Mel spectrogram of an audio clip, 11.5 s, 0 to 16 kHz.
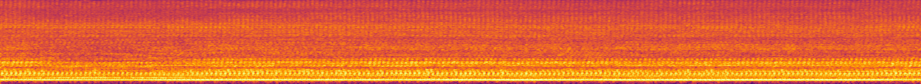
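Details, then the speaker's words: Ford engine on a known-good 4100 carburetor from an F100, running hot and blowing coolant: a steady run with an uneven pulse about three times a second. It was running rough because a rocker arm jumped off its stud. "Rocker jumped off. Thought I heard it running rough."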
